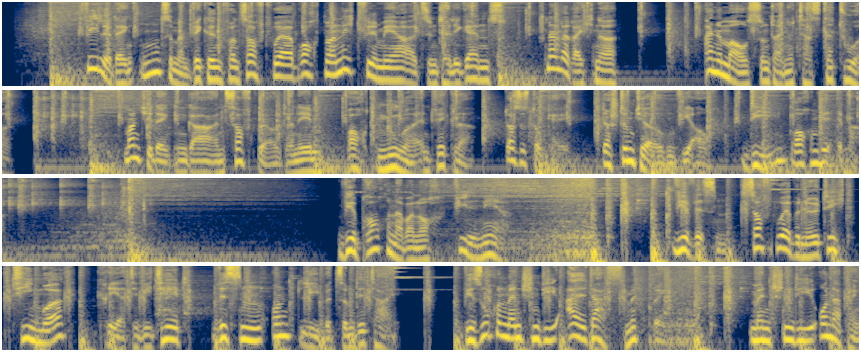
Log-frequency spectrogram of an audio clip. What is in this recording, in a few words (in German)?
Sprecher Recruitment Video; Babtec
